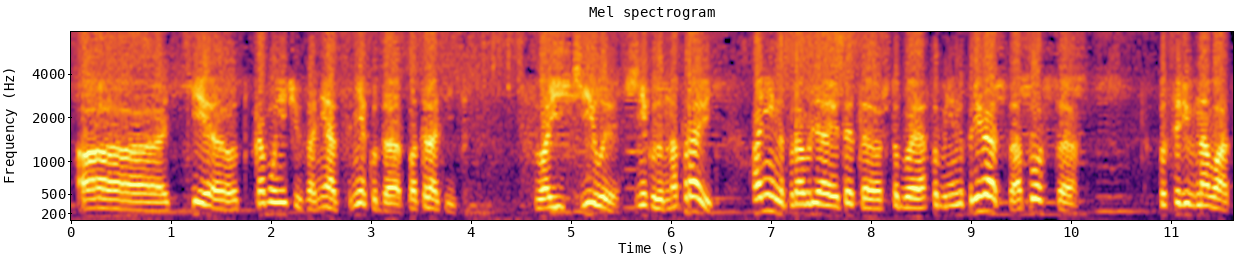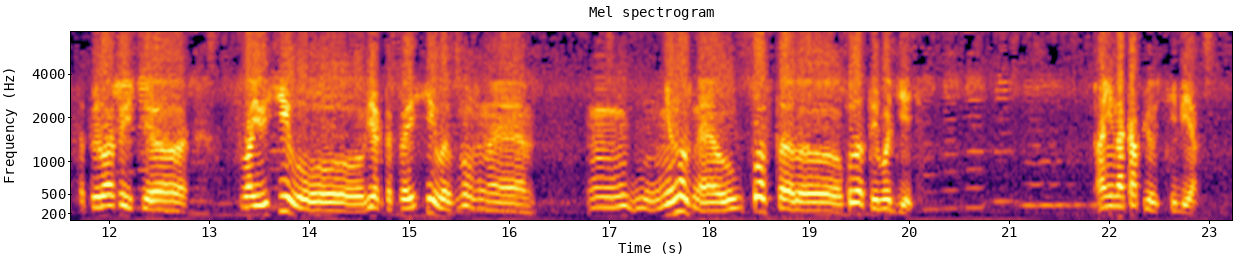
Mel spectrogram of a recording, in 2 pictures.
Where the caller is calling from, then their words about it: Voronezh, Voronezh Oblast, Russia; Я звоню вам из Воронежа.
